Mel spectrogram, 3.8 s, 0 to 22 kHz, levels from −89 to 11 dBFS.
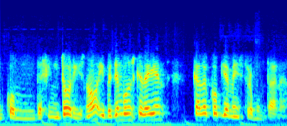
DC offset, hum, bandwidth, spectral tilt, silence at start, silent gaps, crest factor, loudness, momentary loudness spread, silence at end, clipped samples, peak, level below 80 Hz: under 0.1%; none; 4.5 kHz; -5.5 dB/octave; 0 s; none; 16 dB; -17 LUFS; 11 LU; 0 s; under 0.1%; 0 dBFS; -48 dBFS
